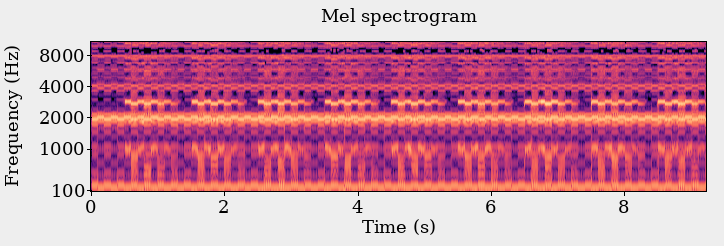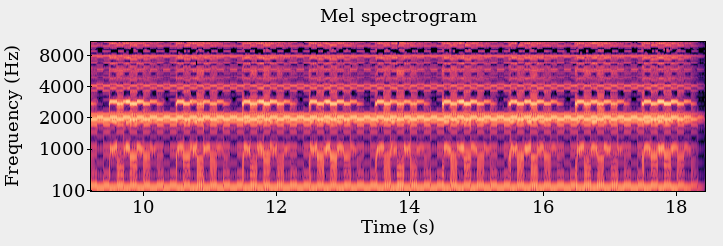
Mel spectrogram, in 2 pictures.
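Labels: A rhythmic beeping sound repeats. 0:00.0 - 0:18.4
An emergency alarm beeps loudly and repeatedly. 0:00.0 - 0:18.4

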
